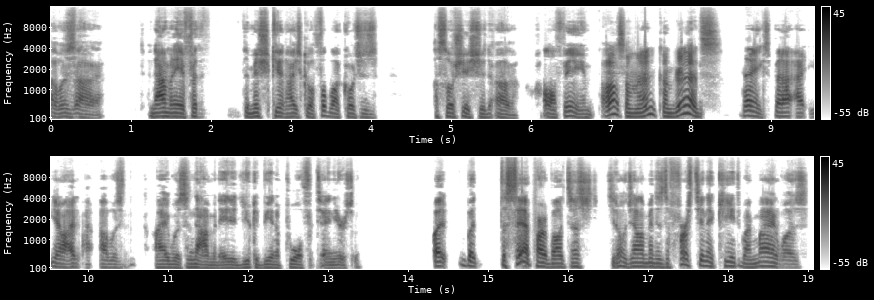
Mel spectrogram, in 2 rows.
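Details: Adult male high school football coach with long-standing stuttering throughout a coaching career of over 34 years; stuttering.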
